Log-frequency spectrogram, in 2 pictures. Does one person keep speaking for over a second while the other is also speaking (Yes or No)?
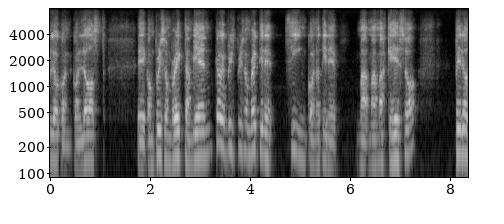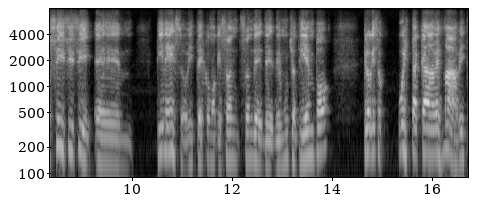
No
